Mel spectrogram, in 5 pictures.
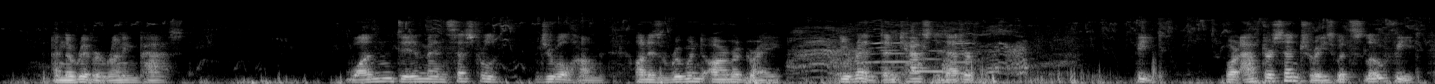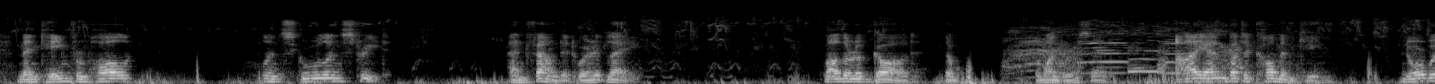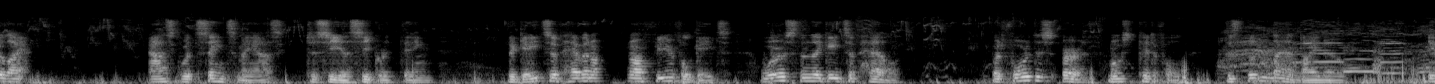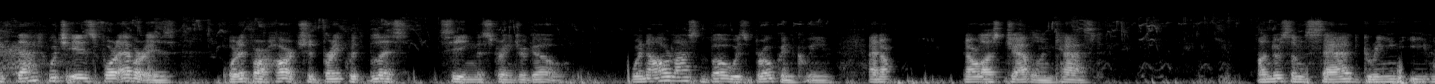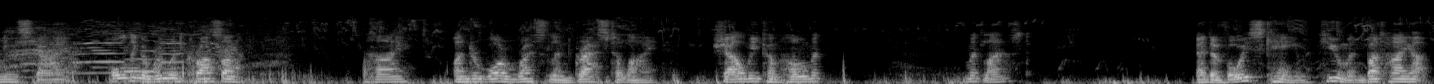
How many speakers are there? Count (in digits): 1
